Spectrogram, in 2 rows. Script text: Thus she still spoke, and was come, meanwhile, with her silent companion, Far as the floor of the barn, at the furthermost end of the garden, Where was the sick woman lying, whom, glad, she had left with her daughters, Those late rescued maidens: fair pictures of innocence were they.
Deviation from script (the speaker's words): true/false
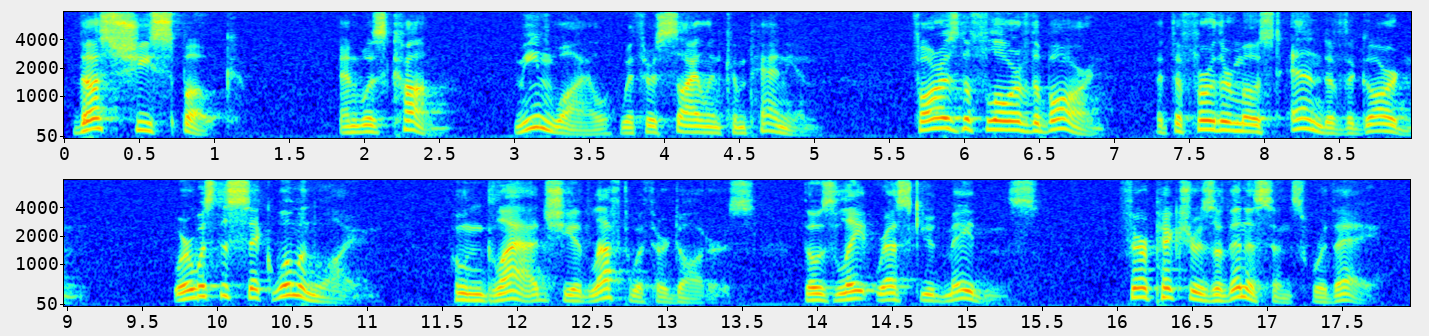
true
